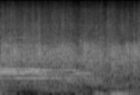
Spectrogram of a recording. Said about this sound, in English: If you believe it, clap those hands and give God a praise.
